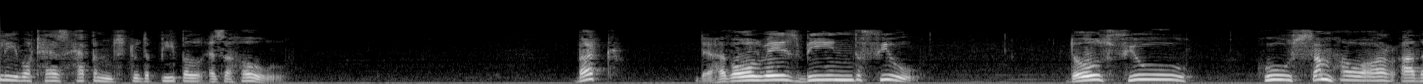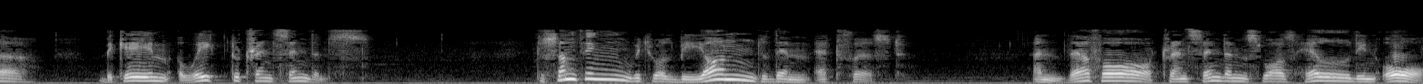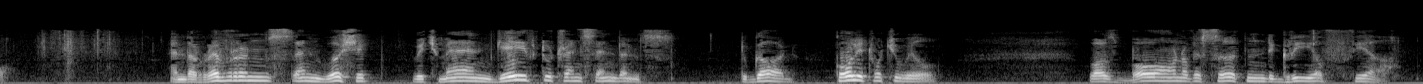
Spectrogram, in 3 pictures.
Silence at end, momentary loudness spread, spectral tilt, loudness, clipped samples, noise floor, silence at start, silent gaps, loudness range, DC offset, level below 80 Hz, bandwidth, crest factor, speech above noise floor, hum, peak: 0.3 s; 17 LU; -9 dB/octave; -15 LUFS; under 0.1%; -44 dBFS; 0 s; none; 9 LU; under 0.1%; -42 dBFS; 5.4 kHz; 16 dB; 29 dB; none; 0 dBFS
